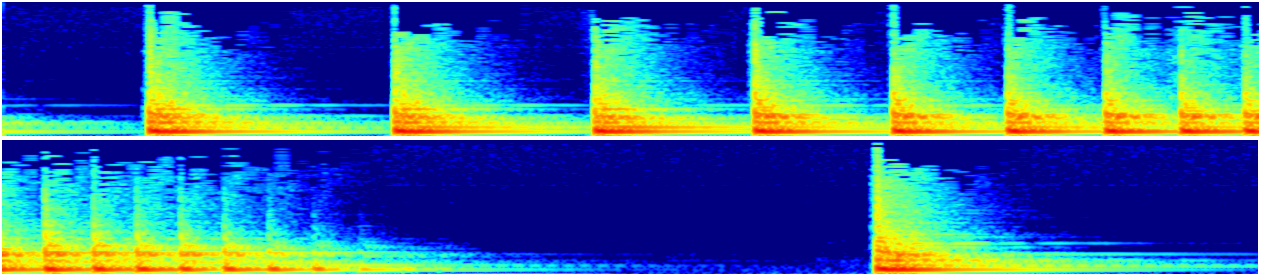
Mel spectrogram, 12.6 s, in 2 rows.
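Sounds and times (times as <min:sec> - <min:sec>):
Kyokushin drum: 0:00.7 - 0:08.4, 0:10.7 - 0:11.6.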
